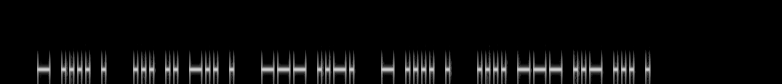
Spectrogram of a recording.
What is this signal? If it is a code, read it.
Morse code, heard as a keyed tone, about 30 wpm, 700 Hz. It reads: THE SIDE OF THE HOUSE
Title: Sets of 5 Words Encore2 30wpm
